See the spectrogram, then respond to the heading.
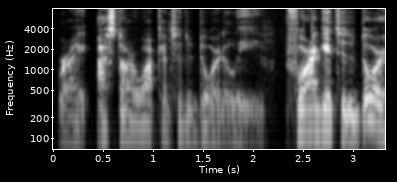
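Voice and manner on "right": normal talking voice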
